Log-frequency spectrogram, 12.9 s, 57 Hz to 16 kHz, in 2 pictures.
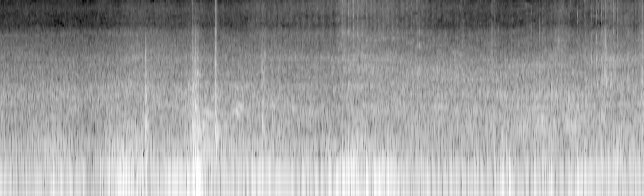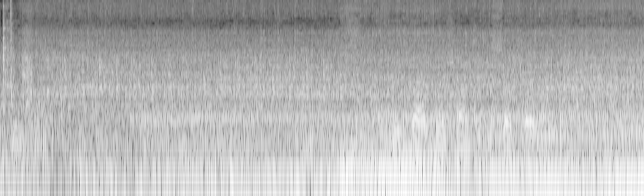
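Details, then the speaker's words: Toyota Corolla 2005, 1ZZ petrol engine, after replacing the stuck timing chain tensioner and the left and right chain guides: steady low idle hum with no chain rattle; normal idle. "So vehicle is working, no sound."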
